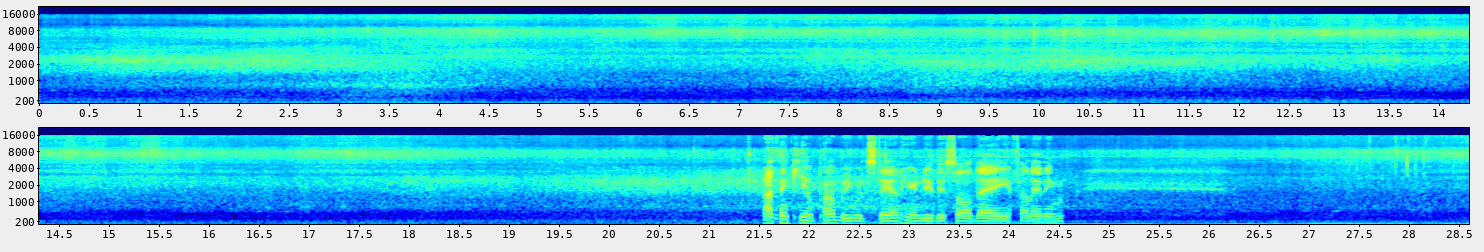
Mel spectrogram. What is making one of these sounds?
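A water sprinkler hisses as its spray sweeps back and forth.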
